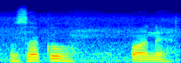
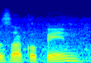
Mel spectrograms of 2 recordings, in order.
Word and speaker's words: Zakopane: पर हम उतरे और स्टेशन का नाम है साको पाने इंग्लिश में मैं नॉर्मली से प्रोनाउंस कर रहा था जाको पेन लेकिन यह नाम नहीं है इसका मतलब नाम तो यही है प्रोनाउंस को पाने करते हैं जड ए के ओ पी ए एन ई काफी खूबसूरत सी वादियों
